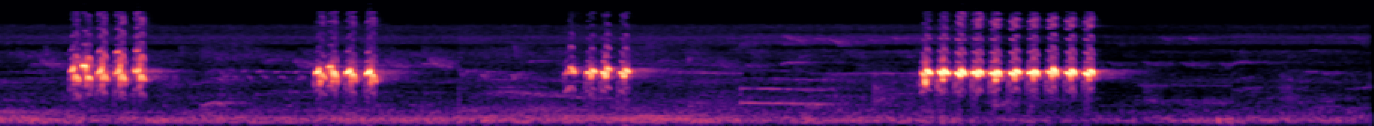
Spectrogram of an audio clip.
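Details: Yellow-vented bulbul singing actively, a recording for luring wild birds or training caged ones: three short chattering bursts followed by a longer rapid run of about ten even notes, then quiet.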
